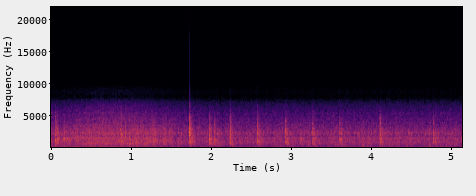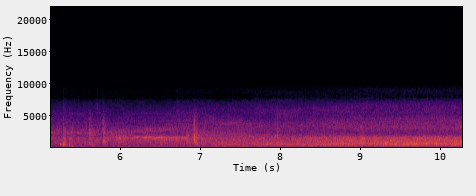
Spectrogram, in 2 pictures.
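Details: SRT-4, clunking noise complaint: light throttle blip then idling down, a string of sharp knocks about four a second follows and fades as the engine settles to idle.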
